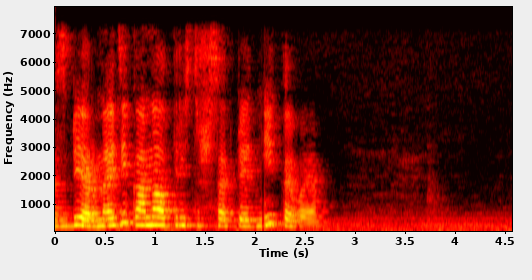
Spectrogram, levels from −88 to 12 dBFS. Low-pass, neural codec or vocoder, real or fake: 7.2 kHz; none; real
